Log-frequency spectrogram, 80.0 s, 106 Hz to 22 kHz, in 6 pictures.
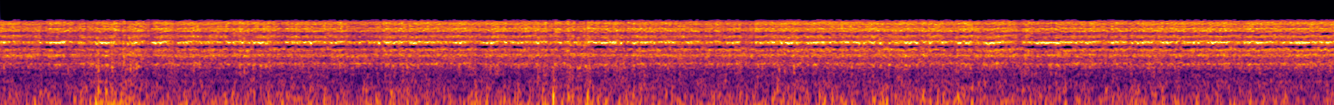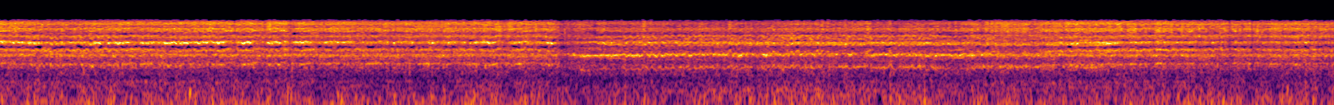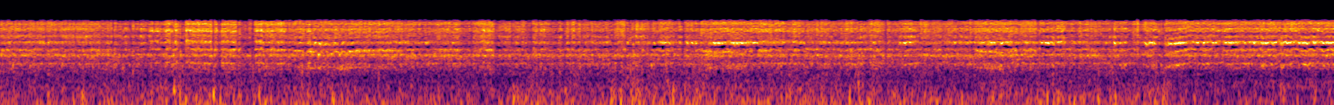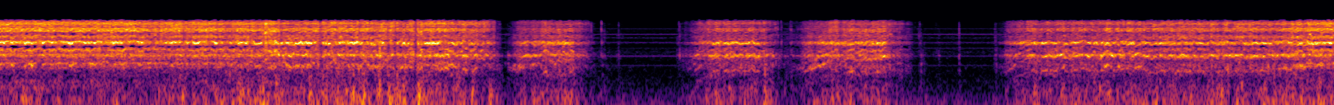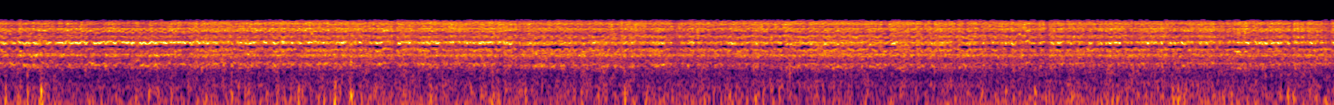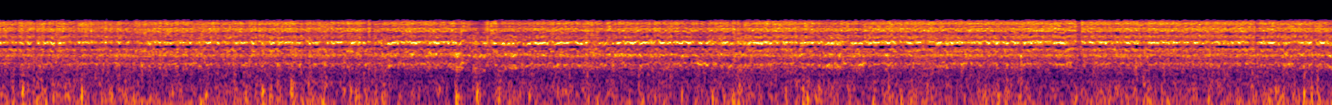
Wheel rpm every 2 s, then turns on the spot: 230, 230, 230, 230, 230, 230, 230, 230, 230, 220, 170, 170, 220, 230, 230, 230, 230, 230, 230, 230, 240, 230, 140, 40, 90, 90, 180, 210, 240, 230, 220, 210, 230, 230, 230, 220, 210, 220, 230, 230.
none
